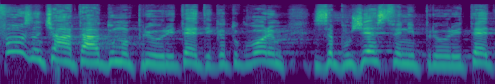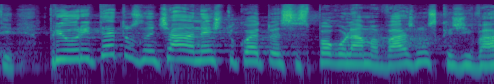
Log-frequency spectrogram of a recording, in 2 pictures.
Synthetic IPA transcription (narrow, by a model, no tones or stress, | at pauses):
kɐkvɔoznɐt͡ʃavɐt̪ad̪uməpɾioɾit̪ɛt̪̬ikɐt̪ɔɡovɔɾim | zɐboʒɛst̪vɛnipɾioɾit̪ɛt̪i | pɾioɾit̪ɛt̪oznɐt͡ʃavɐnɛʃt̪okoɛt̪oɛsɐspoɡolʲamɐvaʒnost̪kɐʒiva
